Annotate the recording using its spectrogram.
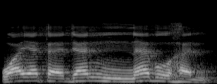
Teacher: واو دونوں ہونٹوں کے گول ہونے سے ادا ہوتا ہے، یہ اس کا مخرج دونوں ہونٹوں کے گول ہونا ہے۔ · ناک میں آواز لے کے جائیں گے 1 سیکنڈ کے لیے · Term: غنہ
